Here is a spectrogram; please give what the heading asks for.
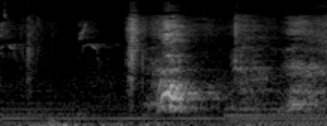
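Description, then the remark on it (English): Dogs bark outdoors on a cloudy day, a few short, faint barks with one slightly louder yelp in the middle, over a low steady background hum. “The Dr. Zeus podcast is brought to you by puppies, moons, cold breeze, chairs, oh, Twilight Bark.”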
